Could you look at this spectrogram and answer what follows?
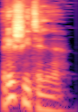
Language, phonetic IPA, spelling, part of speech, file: Russian, [rʲɪˈʂɨtʲɪlʲnə], решительно, adverb / adjective, Ru-решительно.ogg
- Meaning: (adverb) 1. resolutely, firmly 2. decisively 3. definitely 4. absolutely; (adjective) short neuter singular of реши́тельный (rešítelʹnyj)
